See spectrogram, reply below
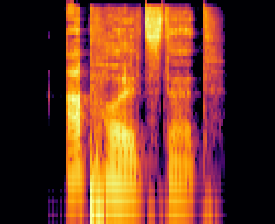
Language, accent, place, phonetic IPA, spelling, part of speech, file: German, Germany, Berlin, [ˈapˌhɔlt͡stət], abholztet, verb, De-abholztet.ogg
- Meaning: inflection of abholzen: 1. second-person plural dependent preterite 2. second-person plural dependent subjunctive II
